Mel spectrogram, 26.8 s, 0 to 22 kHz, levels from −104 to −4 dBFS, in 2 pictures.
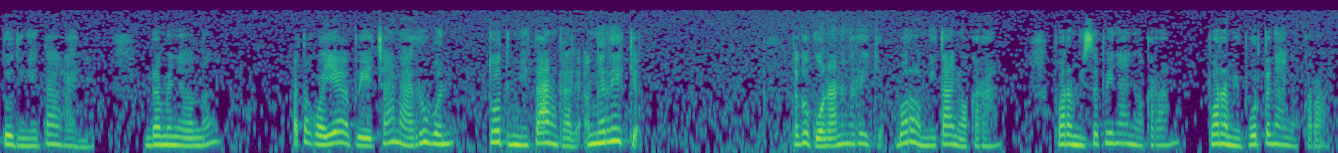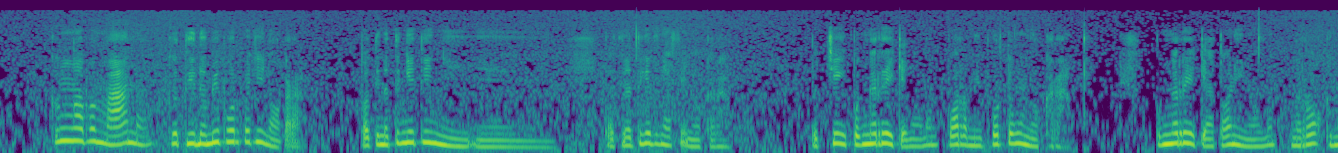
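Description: Overdone noise removal throughout: an over-aggressive reducer cuts bands near its noise estimate, leaving near-silent gaps with twinkling specks.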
